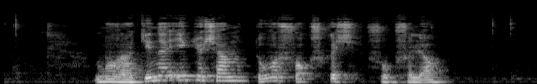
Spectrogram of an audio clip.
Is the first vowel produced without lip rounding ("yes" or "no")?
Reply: no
